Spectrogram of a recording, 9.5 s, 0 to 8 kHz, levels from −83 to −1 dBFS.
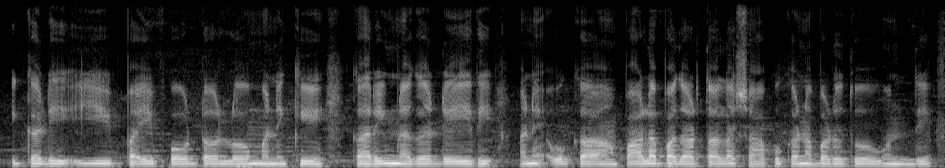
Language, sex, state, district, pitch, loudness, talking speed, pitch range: Telugu, female, Telangana, Hyderabad, 115 Hz, -18 LUFS, 90 wpm, 110-115 Hz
